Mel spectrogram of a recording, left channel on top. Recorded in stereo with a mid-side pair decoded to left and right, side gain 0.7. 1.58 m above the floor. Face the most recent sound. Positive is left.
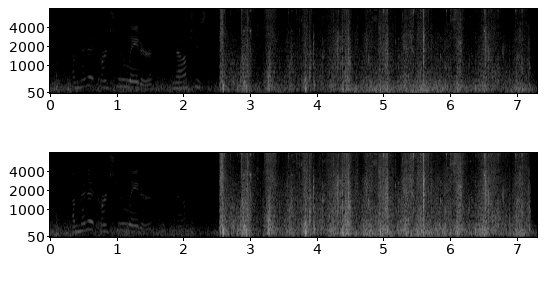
turn(degrees=-35)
